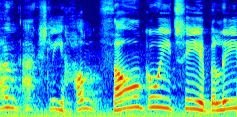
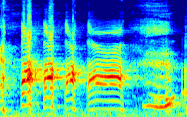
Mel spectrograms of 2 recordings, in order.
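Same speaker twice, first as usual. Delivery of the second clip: helpless laughter; 5 semitones higher than usual. Real, not acted. Still laughing at clip.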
